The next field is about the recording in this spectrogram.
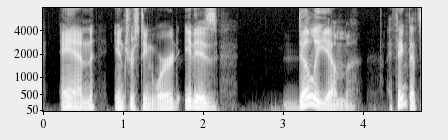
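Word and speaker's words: bdellium: interesting word it is deliam i think that's how it's pronounced but it is spelled b-d-e-l-i-u-m dilium sort of uh the b is silent uh this is a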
